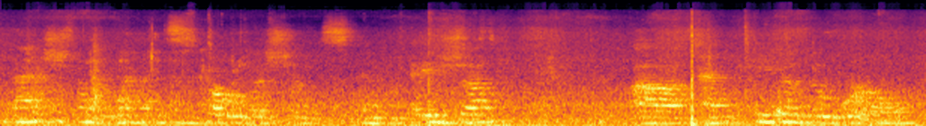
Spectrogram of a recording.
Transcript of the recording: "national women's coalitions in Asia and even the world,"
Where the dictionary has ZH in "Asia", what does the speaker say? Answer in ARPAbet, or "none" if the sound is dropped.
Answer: ZH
